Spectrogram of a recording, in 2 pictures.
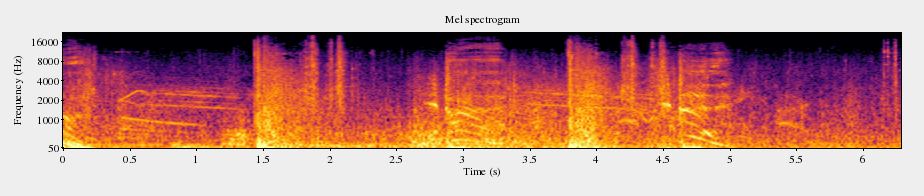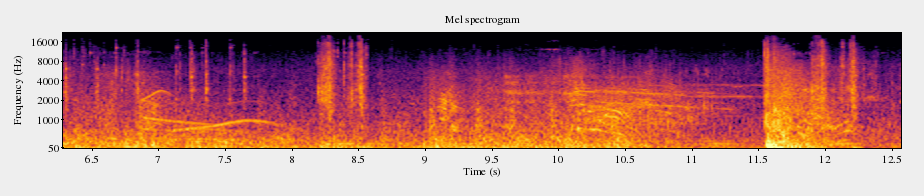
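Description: Gunfire in the western video game Call of Juarez Gunslinger: loud, sharp shots and booming blasts crack out at irregular intervals among ricochets and clatter, while voices talk over the action.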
